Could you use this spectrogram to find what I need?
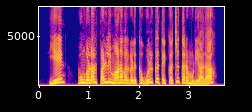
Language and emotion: Tamil, angry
